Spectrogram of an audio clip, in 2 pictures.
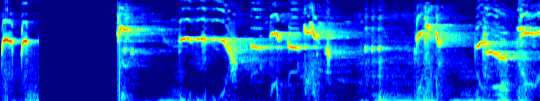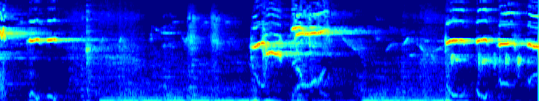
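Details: Masteran of Oriental magpie-robin song, meant to coax lazy caged birds into singing: bursts of clear whistled slurs and chips, high and varied, separated by short pauses, with a faint low hum.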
